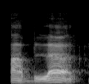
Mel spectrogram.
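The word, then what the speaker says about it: hablar: So for example, isa sa example ng regular verb na AR or regular AR verb ay ablar. Ablar silent H siya. Ang ibig sabihin na ito speak or magsalita.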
